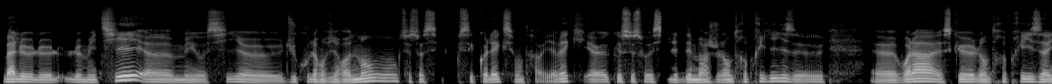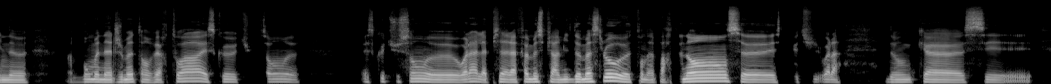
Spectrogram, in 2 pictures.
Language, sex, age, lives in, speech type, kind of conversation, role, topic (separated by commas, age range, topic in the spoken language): French, male, 30-34, France, conversation, podcast, guest, Comment ton travail façonne-t-il la personne que tu es, selon toi ?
